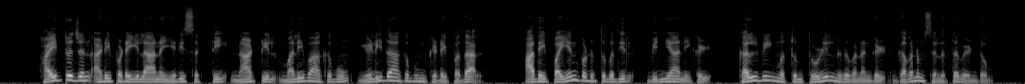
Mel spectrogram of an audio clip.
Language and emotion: Tamil, neutral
